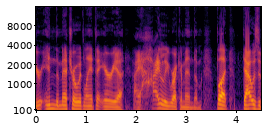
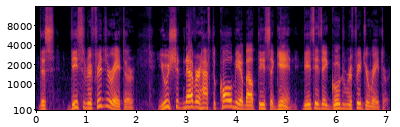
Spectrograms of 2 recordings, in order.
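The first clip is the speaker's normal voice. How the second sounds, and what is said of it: Poor imitation of another person's accent. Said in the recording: “His accent was much more pleasant than that. My accent was absolutely terrible.”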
